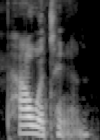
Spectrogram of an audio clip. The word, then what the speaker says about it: Powhatan: It is pronounced pow, sorry, that's a G, not a schwa, tan. So this is an A. Powhatan.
